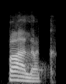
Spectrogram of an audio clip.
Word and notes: pollack: Indian

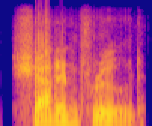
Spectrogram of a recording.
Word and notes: schadenfreude: American English

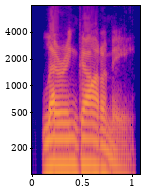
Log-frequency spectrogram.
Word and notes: Laryngotomy: American English

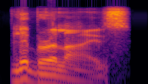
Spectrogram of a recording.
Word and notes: liberalize: British English

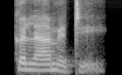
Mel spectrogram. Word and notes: calamity: Indian

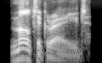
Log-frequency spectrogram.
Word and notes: Multigrade: British English

